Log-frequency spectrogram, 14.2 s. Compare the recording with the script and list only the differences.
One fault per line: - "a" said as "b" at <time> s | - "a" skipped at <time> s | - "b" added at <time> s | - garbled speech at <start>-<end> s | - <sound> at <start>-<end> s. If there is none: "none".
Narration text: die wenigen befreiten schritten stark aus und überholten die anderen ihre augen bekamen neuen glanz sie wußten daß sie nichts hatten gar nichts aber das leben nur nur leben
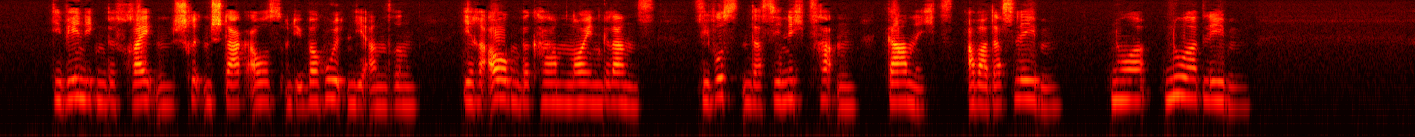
none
